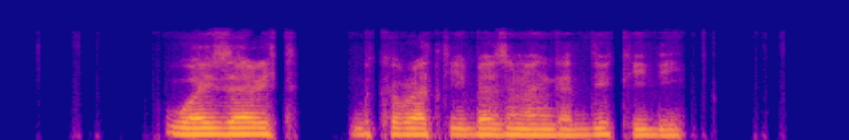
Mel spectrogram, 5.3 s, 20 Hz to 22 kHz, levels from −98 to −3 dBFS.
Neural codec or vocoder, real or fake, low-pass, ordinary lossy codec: vocoder, 48 kHz, 128 mel bands, Vocos; fake; 9.9 kHz; Opus, 16 kbps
